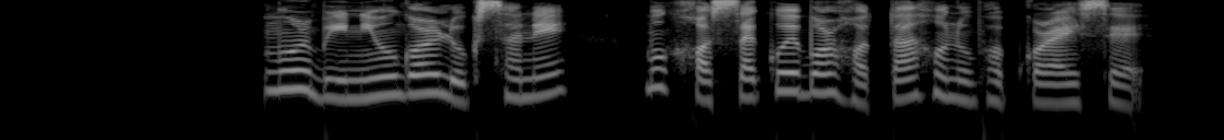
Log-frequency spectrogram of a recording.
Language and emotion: Assamese, sad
